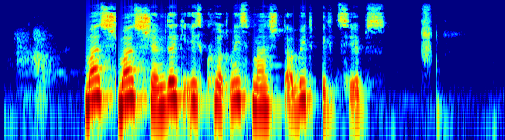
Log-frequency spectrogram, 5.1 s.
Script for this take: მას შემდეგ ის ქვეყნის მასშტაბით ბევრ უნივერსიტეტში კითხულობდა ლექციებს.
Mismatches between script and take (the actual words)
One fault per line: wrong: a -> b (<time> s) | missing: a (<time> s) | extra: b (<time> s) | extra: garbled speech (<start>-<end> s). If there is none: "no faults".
extra: მას (1.2 s)
missing: ბევრ უნივერსიტეტში კითხულობდა (3.1 s)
